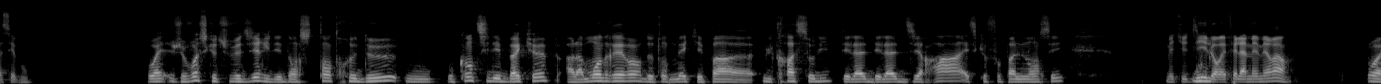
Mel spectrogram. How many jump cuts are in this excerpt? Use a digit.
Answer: 3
